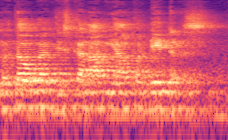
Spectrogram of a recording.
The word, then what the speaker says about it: debtors: और last one जो डेटर्स, word याद रखना फ्रेंड्स, यहाँ पर डी वर्ड साइलेंट है, स्पेलिंग है DEBTORS, डेप्टर नहीं है, डेटर्स।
